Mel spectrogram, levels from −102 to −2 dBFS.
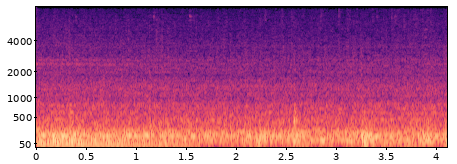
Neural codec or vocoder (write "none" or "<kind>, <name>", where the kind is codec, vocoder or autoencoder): none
